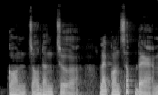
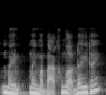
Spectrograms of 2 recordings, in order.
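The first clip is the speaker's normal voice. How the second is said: high-pitched, broken, panicky excuse; tearful, frightened stammer; 8 semitones higher than usual. A narrator's reading. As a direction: stammer through tears, terrified, pitched high. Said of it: "nước mắt rơi lã chã".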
